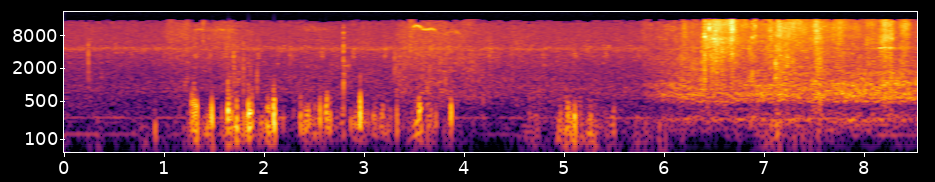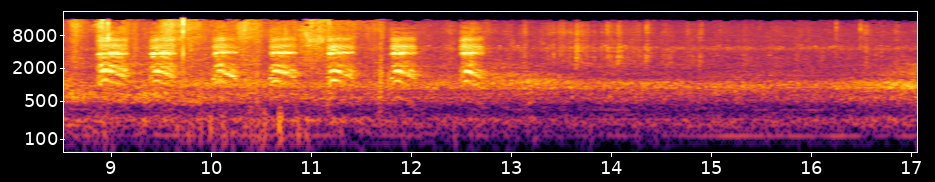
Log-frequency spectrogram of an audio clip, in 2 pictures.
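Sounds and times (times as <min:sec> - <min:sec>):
bird calling short calls: 0:08.8 - 0:12.8.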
